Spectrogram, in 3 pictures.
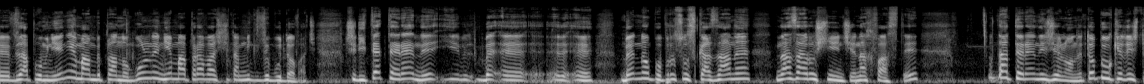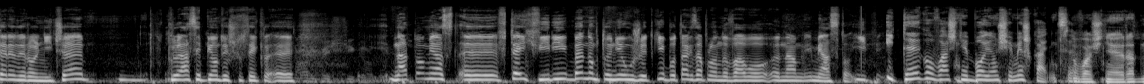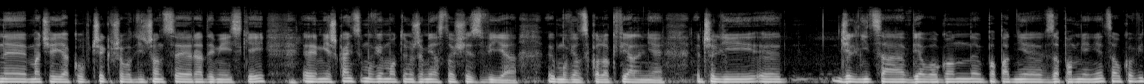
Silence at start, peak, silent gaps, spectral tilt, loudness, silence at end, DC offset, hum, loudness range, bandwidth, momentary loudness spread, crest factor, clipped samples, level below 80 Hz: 0 s; -8 dBFS; none; -4.5 dB/octave; -19 LUFS; 0 s; under 0.1%; none; 2 LU; 16 kHz; 7 LU; 12 dB; under 0.1%; -52 dBFS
